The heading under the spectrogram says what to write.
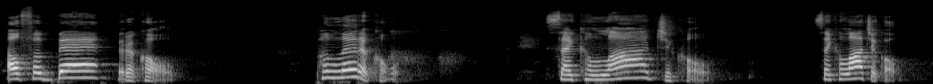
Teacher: The suffix is -k'l, Primary stress, one syllable before the suffix.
